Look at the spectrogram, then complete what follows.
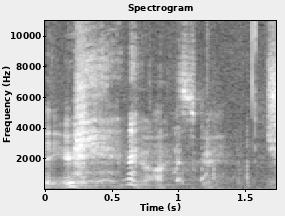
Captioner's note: laughing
